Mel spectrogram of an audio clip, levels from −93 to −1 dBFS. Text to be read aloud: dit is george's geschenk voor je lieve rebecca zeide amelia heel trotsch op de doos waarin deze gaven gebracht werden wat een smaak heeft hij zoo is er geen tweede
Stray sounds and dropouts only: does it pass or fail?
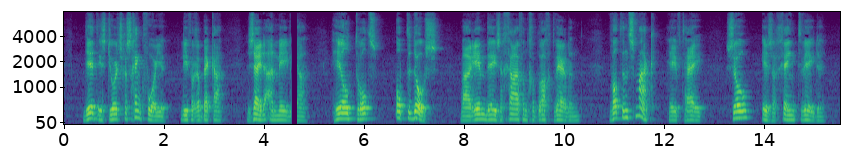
fail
